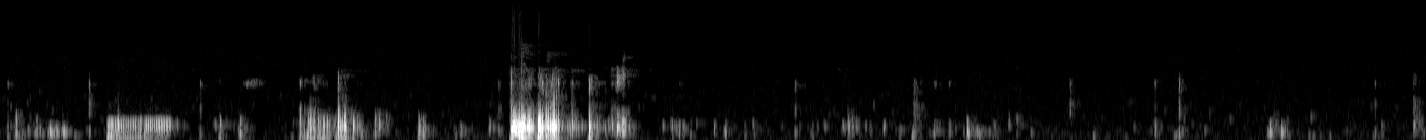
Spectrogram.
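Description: A few loud gurgling, rumbling stomach growls separated by quiet stretches; ordinary bowel sounds.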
